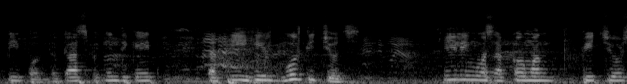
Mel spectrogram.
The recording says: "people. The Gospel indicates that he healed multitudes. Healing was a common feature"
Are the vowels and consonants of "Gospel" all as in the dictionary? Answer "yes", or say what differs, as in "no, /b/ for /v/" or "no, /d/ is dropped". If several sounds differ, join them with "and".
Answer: no, /n/ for /l/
